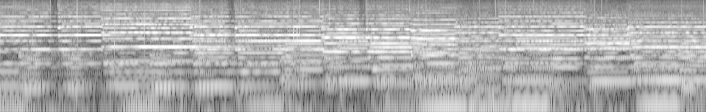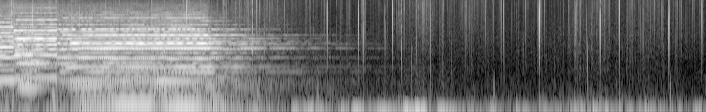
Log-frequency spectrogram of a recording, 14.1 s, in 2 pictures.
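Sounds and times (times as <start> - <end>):
Dutch street organ playing: 0.0 - 10.4.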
